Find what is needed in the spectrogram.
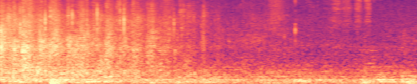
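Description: Faint rustling and shuffling in a large hall, with small crackles, dying away over the first couple of seconds.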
